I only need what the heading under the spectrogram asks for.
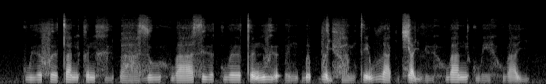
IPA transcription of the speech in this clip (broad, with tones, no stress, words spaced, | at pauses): kwɨ˨˦ə̯fəː˨˦t̪a˧nkə˧n xɨ̤˨˩ɓa̤ː˨˩ zu˧hwaː˨˦sɨ˧ə̯ kwəː˧t̪ə̰˧˥n vɨ̰˧˨ə̯ʔə̤˨˩n ɓə˦˥p̚ və̰˧˨jfa̤˨˩mt̪ḛ˧˥w la˨˩k̚t͡ɕa̰˧˨jlɨ̤˨˩ hwa˧n kwe̤˨˩hwa˧˩˨j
